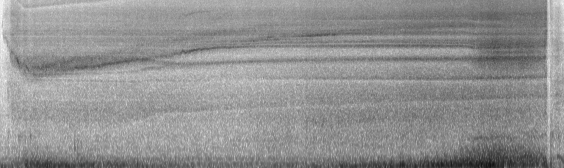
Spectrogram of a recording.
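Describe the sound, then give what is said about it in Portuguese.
A voice imitates an airplane with a sustained, breathy whooshing hiss and a rising whine over low rumble, swelling louder near the end before cutting off abruptly after about eleven seconds. “tá, mano, tentando fazer de avião mesmo.”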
